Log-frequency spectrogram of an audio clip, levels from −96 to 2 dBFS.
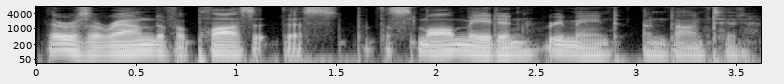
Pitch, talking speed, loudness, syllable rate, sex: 90 Hz, 230 wpm, -19 LUFS, 6.6 syllables/s, male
